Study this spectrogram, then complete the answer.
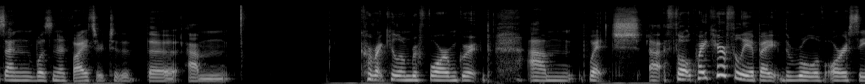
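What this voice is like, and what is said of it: Scottish accent. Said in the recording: “listeners will hear from my accent I am Scottish”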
